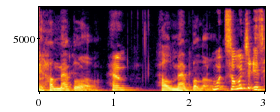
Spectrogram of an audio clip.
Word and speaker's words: Helmepo: Also, my favorite Law and Lionel mispronunciations are Annie's Lobby, Momonosuke, Katakuri, Helalepo.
